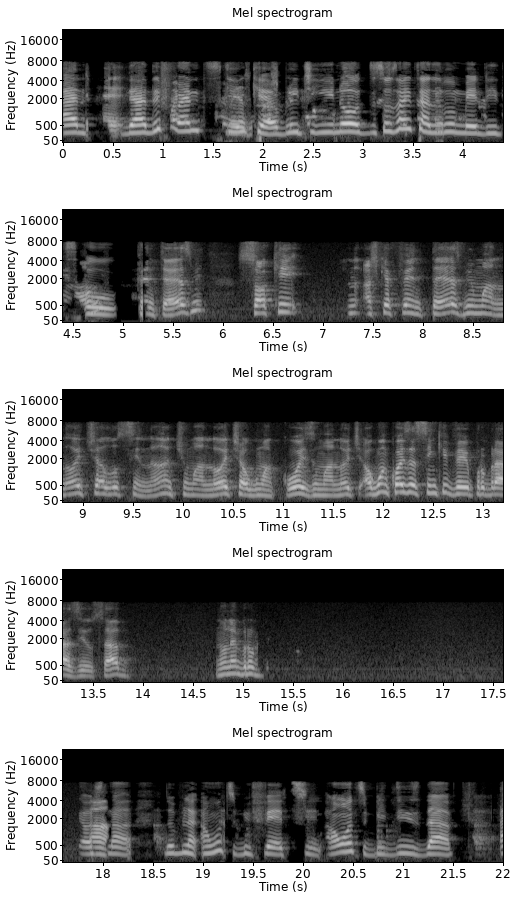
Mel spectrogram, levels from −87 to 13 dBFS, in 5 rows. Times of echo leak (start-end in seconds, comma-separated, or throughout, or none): 2.38-2.42, 5.17-5.22, 18.49-21.90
